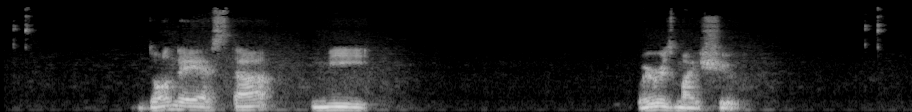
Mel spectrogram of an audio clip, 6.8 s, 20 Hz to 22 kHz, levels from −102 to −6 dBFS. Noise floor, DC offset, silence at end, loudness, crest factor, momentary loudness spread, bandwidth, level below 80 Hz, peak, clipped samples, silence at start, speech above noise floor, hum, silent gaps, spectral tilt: -84 dBFS; under 0.1%; 1.3 s; -29 LUFS; 18 dB; 9 LU; 15.5 kHz; -72 dBFS; -14 dBFS; under 0.1%; 1.05 s; 56 dB; none; none; -6 dB/octave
